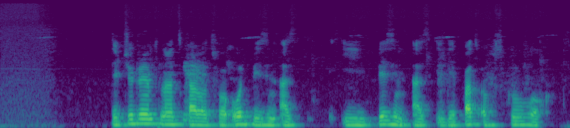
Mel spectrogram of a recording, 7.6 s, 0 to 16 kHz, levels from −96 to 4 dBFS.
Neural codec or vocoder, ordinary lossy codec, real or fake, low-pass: none; none; real; 14.4 kHz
